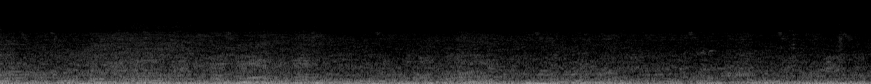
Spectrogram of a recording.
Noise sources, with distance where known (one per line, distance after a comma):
medium-sounding engine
